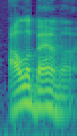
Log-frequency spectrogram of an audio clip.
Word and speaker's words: Alabama: these alphabetically is Alabama it has four syllables and the stress is on that third syllable that bam Alabama and if you're in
